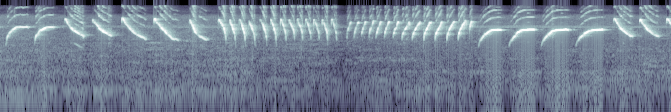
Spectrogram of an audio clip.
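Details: Spanish Timbrado-style canary song for training young canaries: descending whistled slurs repeated in series, a rapid rattling trill, then a bright run of rising whistles.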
